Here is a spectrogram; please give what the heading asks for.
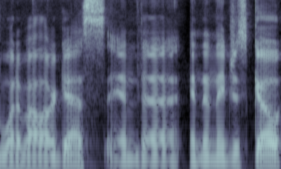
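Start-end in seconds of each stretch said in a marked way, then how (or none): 0.0-1.1 sarcastic, mocking delivery. Retelling a movie scene, quoting a character's sarcastic line: imitating a sarcastic line. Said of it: "this sort of sarcastic line of".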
